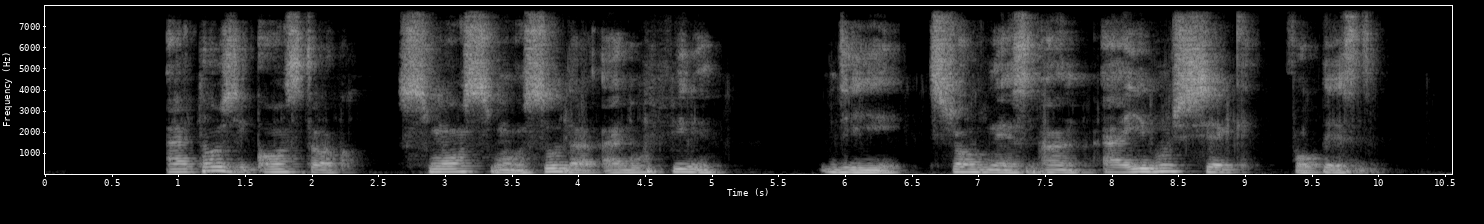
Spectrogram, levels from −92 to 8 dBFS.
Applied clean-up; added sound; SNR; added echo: neural mask model DeepFilterNet 3.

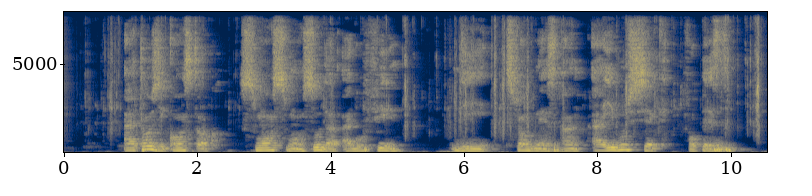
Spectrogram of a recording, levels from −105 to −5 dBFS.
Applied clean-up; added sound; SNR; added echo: classical method WPE with log-MMSE.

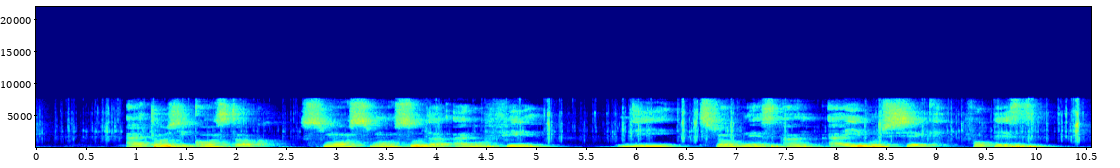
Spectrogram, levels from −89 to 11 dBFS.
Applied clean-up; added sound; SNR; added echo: none; Rattle; 18 dB; reverberation time 0.5 s.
